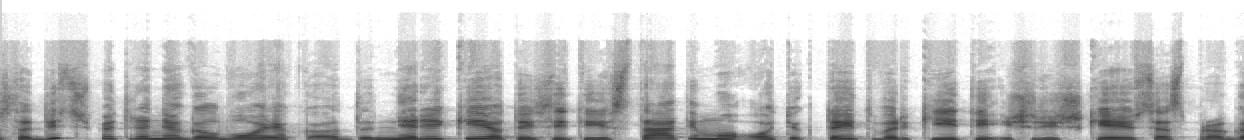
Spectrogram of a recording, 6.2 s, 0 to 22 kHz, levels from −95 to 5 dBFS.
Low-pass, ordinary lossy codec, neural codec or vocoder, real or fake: 19.8 kHz; Opus, 32 kbps; none; real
